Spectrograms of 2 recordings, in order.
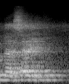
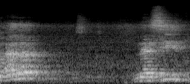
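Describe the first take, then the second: First: Mock error demo; teacher warns against saying نسيت with ay as nasaytu; wrong form nasaytu. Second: Teacher models the right form; Arabic teacher shows how to say نسيت with a long ī as nasītu; correct nisītu. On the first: المعلم يحذر من نطق نسيت نَسَيْتُ خطأ. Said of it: "وإياك أن تقول". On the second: المعلم ينطق نسيت بالياء الممدودة نَسِيتُ. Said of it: "نسي، أقول". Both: Shown as a demonstration.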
